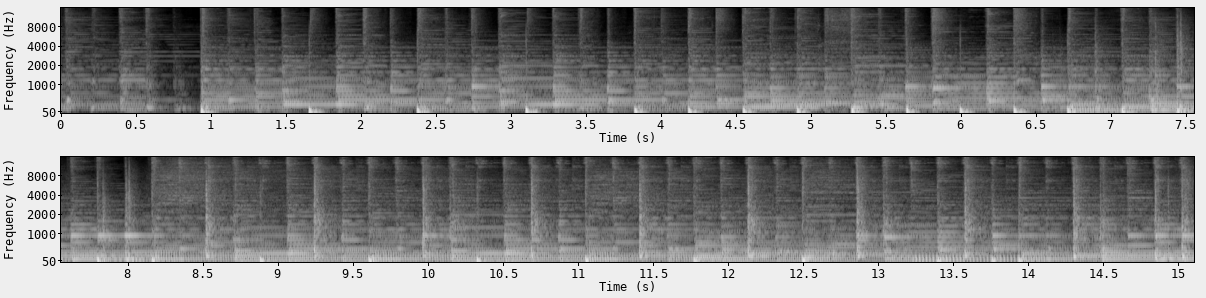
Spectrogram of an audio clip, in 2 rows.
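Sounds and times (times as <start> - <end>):
rhythmic beat: 0.9 - 15.1.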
